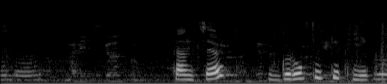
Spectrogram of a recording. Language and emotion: Russian, neutral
